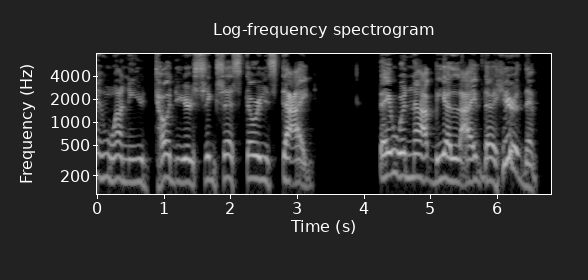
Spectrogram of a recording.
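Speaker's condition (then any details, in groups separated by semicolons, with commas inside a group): Cerebral palsy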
